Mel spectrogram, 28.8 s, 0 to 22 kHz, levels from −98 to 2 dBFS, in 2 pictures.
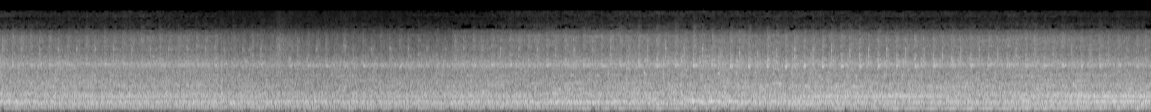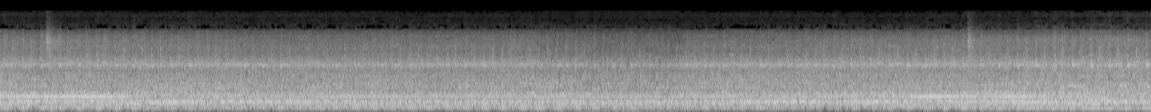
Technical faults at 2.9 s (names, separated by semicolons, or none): call bitrate drop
